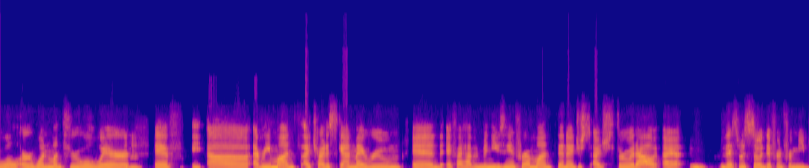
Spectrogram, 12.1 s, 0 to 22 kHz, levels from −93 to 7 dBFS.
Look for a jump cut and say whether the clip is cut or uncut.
cut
